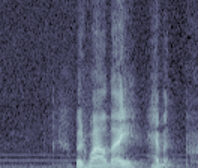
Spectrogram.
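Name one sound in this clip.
An elderly man speaks with emphasis into a microphone.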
